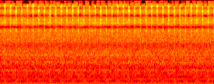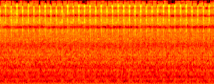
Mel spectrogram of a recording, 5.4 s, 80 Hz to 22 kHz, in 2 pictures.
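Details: Toyota truck running rough: steady idle with an uneven, stumbling low thump, a misfire on cylinder 2 from a worn ignition wire; spark plugs, wires and coil boots replaced in an overdue tune-up.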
